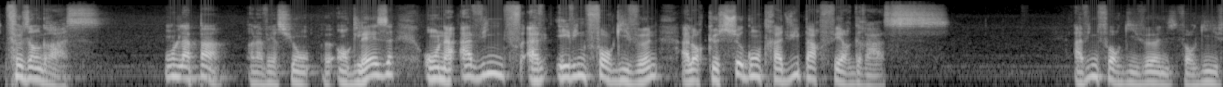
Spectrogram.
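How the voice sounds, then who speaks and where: A man's voice: medium pitch, mellow. A middle-aged man from France preaching a sermon, talking easily with the congregation through asides and rhetorical questions. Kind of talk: sermon with Bible study.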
